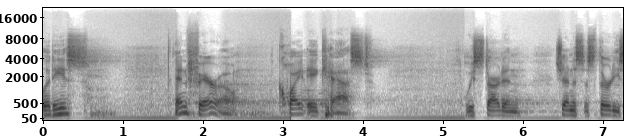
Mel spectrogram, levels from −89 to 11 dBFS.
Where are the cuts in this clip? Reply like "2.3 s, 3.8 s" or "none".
5.3 s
